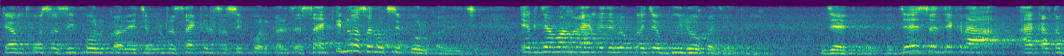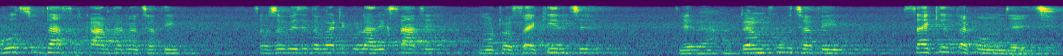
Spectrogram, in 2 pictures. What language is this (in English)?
Maithili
